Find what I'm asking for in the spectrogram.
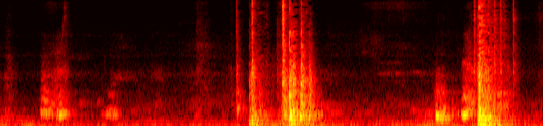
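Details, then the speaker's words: Chevy truck door swings and shuts with soft thumps and no squeal or creak after lubricating the hinges with PB Blaster. "see that no more noise over here so much better dude"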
